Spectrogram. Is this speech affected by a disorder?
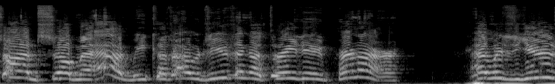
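Yes: deafness, Neurofibromatosis Type 2; first half deaf, then 2 months of no hearing, then amplifier gave some hearing.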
